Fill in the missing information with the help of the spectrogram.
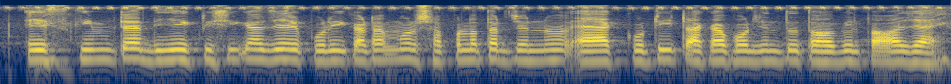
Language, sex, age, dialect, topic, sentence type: Bengali, male, 25-30, Northern/Varendri, agriculture, statement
